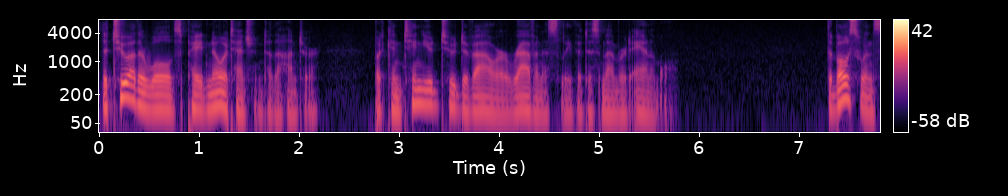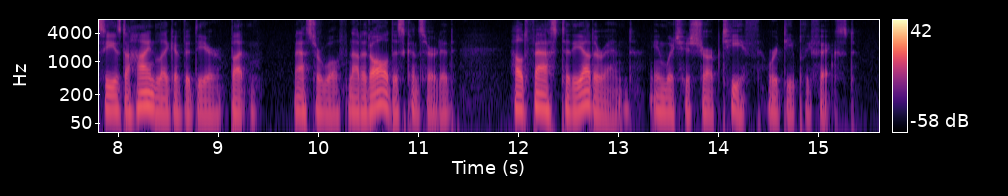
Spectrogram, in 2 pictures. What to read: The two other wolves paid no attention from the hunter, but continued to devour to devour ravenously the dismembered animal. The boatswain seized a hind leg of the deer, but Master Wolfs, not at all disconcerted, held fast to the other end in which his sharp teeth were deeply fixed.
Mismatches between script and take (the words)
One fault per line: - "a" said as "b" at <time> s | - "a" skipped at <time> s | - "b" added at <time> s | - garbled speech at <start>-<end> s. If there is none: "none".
- "from" said as "to" at 1.6 s
- "to devour" skipped at 4.1 s
- "Wolfs" said as "Wolf" at 10.0 s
